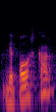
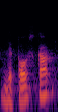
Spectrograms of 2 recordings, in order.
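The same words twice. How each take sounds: Both takes have the same delivery.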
